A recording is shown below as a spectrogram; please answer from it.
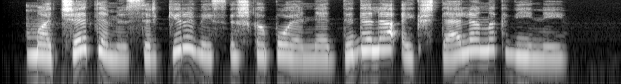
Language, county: Lithuanian, Panevėžys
